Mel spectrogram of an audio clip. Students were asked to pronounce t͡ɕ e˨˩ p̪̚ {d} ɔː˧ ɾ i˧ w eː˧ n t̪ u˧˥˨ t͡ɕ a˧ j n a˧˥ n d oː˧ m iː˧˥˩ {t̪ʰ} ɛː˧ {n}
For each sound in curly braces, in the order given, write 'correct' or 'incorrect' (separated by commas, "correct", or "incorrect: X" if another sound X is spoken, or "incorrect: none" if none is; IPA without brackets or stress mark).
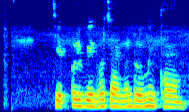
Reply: incorrect: b, correct, incorrect: ŋ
